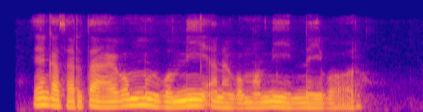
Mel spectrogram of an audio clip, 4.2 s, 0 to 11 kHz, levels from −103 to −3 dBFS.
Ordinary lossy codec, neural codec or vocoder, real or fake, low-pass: none; none; real; 7.2 kHz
